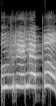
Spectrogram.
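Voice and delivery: very high, squeaky little mouse voice. Told to say a line like a mouse, speaker recalls how they did it: squeaky mouse voice. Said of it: "So I had like a squeaky voice".

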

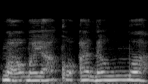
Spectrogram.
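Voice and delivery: ordinary talk, nothing marked

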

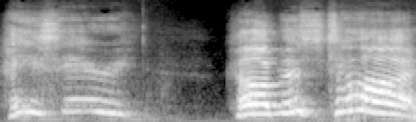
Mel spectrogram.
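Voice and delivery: put-on very high, shrill shouting. Retelling calling Siri after falling off the bike: imitating own yell. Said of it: "I'm yelling at the bike".

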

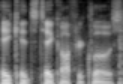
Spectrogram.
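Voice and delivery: soft, hushed whisper under the breath. Quoting a movie hero's aside to the camera: whispering like Aladdin. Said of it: "sounds like he whispers".

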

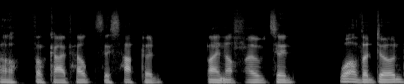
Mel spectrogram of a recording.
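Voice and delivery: ordinary talk

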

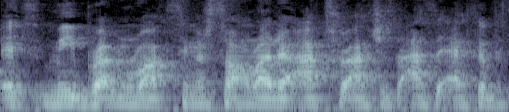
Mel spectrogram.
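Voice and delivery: rapid-fire, rattled off super fast. Self-introduction listing titles, said as fast as possible: rattled off very fast. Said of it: "I'm gonna say this as fast as possible".

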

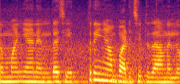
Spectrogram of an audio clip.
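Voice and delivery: ordinary talk, nothing marked

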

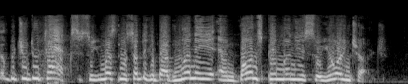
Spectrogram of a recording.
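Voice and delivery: put-on speaking with a Corsican accent. Retell his reply after you said you had no idea what a bond is, imitating his perfect Corsican accent. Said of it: "he said to me in his perfect Corsican accent".

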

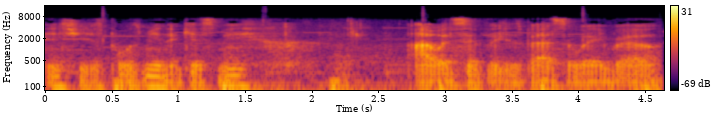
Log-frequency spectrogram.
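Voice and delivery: creaky fry voice. Talking to a listener who tells him to stop, in vocal fry. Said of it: "Stop using vocal fry".

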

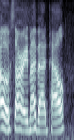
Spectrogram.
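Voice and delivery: slow, mocking, insincere sarcastic tone. Describing what a game character says after a revive: imitating a sarcastic apology. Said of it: "But completely sarcastic".

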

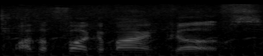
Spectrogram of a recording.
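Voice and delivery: hostile, confrontational. Waking up handcuffed while being treated for injuries, aggressive. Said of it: "why are you so aggressive?".

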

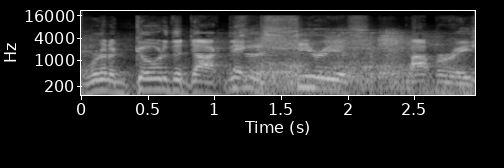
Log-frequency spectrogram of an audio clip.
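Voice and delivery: ordinary talk

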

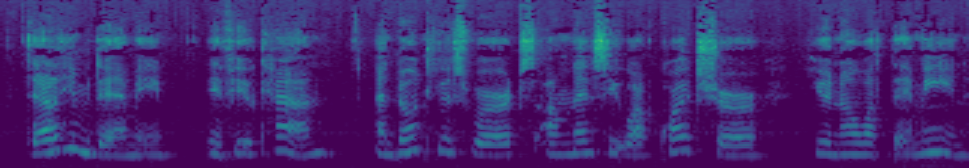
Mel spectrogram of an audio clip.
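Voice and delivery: ordinary delivery, nothing marked

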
